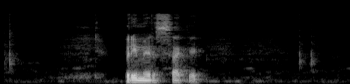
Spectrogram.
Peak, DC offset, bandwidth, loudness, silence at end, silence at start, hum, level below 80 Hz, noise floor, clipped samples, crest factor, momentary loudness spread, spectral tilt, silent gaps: -2 dBFS; under 0.1%; 11.5 kHz; -20 LUFS; 1.5 s; 1.25 s; none; -50 dBFS; -59 dBFS; under 0.1%; 24 dB; 15 LU; -5.5 dB/octave; none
